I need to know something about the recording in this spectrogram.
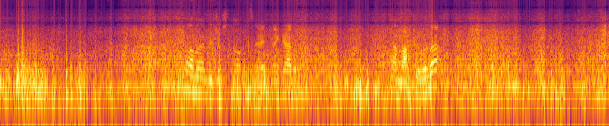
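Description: Wind buffets and rumbles loudly outdoors.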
